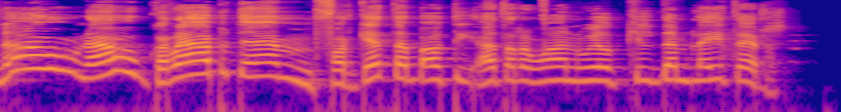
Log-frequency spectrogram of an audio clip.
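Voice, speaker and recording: A squeaky, put-on character voice, shouting at a moderate pace with lively intonation. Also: man, extremely high pitch for a man. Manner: shouting, urgent and threatening.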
